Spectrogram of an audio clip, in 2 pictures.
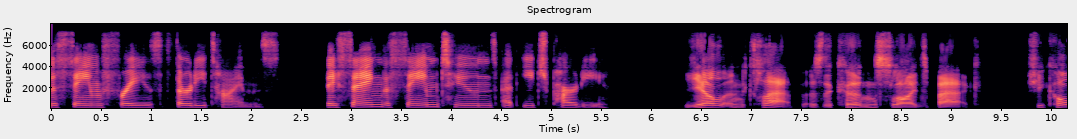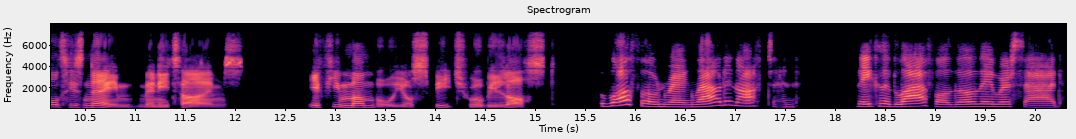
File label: Google Pixel Buds Pro Ideal microphone sample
